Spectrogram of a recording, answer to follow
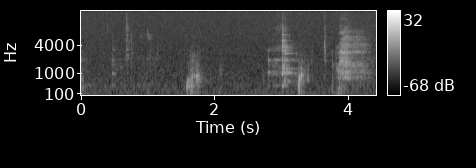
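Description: A person drinking from an insulated metal water bottle: quiet swallows and small clicks, then a short voiced breath out about three seconds in.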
